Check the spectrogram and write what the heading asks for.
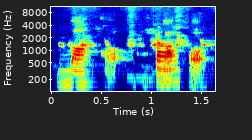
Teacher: Makhrajnya pangkal lidah naik ke atas. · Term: istilah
